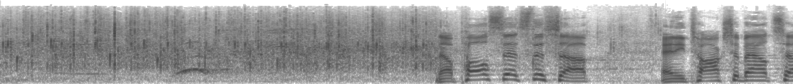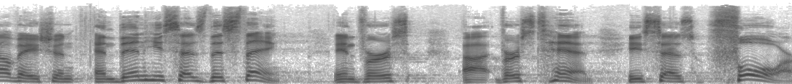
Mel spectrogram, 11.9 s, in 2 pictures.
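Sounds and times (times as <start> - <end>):
audience clapping: 0.0 - 5.0
speech: 3.2 - 11.8.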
